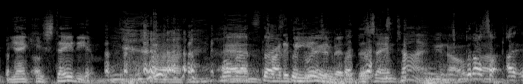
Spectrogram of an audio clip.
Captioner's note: laughter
